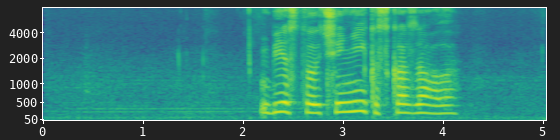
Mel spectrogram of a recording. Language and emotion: Russian, neutral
